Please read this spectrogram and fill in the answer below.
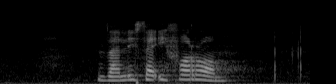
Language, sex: South Ndebele, female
